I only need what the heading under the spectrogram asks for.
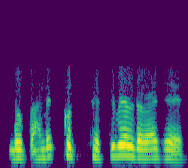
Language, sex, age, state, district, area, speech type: Manipuri, male, 18-30, Manipur, Kangpokpi, urban, conversation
